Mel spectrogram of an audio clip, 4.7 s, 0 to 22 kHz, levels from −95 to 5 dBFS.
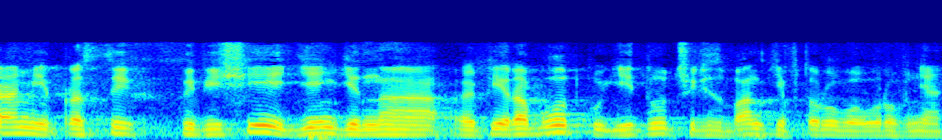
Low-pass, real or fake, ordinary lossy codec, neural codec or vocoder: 7.2 kHz; fake; MP3, 48 kbps; codec, 16 kHz, 6 kbps, DAC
